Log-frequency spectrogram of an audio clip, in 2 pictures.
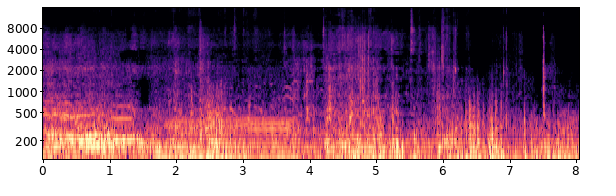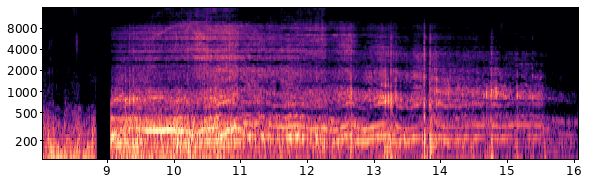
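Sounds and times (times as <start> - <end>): off-road vehicle engine revving: 0.0 - 5.3, 9.1 - 16.0.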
